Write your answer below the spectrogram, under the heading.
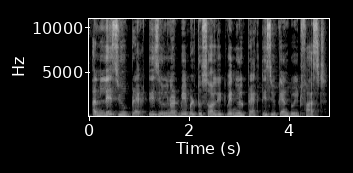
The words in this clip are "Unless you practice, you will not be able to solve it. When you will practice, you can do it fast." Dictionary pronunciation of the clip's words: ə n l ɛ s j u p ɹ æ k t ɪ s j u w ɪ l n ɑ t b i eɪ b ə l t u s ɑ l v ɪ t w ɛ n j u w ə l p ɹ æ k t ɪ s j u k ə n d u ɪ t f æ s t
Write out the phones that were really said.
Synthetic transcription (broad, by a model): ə n l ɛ s j u p ɹ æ k t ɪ s j u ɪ l n ɑ t b i eɪ b ə l t u s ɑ l ɪ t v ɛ n j u l p ɹ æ k t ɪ s j u k ə n d u ɪ t f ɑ s t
